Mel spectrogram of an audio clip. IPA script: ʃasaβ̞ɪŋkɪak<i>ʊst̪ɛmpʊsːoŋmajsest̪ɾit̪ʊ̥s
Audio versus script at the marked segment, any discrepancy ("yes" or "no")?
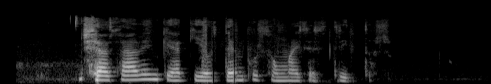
no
